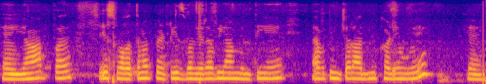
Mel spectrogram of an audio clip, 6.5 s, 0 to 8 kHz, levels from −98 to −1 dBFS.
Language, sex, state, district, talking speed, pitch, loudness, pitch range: Hindi, female, Rajasthan, Jaipur, 185 wpm, 200 Hz, -16 LUFS, 190-215 Hz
